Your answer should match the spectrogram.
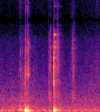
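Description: Two sharp metallic clicks about half a second apart, then a fainter third: the brass draw latches on a wooden sand-casting flask being snapped open.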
